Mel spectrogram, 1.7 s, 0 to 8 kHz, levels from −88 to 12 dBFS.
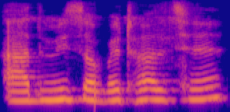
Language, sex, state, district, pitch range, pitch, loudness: Maithili, female, Bihar, Madhepura, 220-240 Hz, 230 Hz, -23 LUFS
